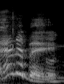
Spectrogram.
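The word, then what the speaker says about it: Enoby: Enobi, don't you dare mispronounce Enobi's name. I said So Enobi.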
